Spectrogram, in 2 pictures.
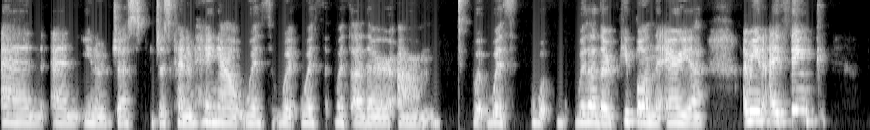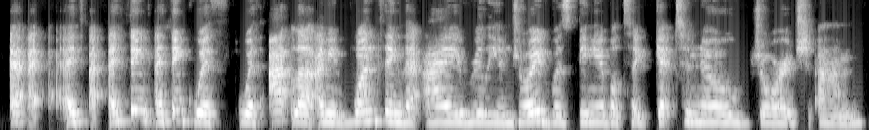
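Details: Real stuttering in an adult woman who says she stutters sometimes, speaking on a panel; repetitions of words and phrases are heard.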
